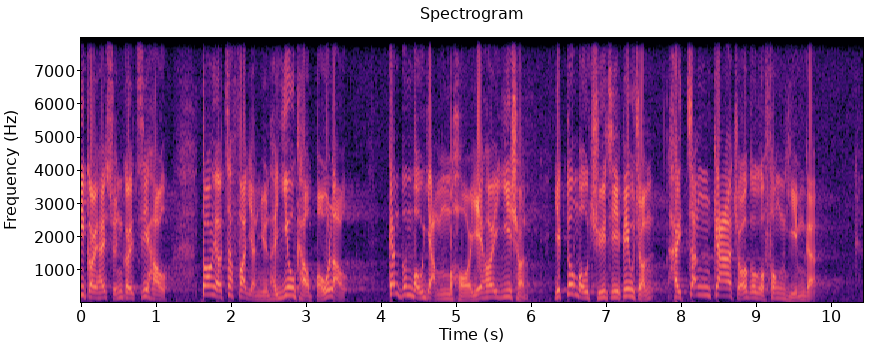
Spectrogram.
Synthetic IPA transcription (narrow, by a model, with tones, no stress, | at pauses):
iː˥kɵ˧ɥhɐ˨˥jsyː˨˥nkɵ˧ɥt͡siː˥ɦɐ˨w | t̪ɔː˥ŋjɐ˨˧wt͡sɐ˥t̚faː˧t̚jɐ˨˩nɥyː˨˩nɦɐ˨jːiː˥wkʰɐ˨˩wpo˨˥wlɐ̰˨˩w | kɐ˥npu˨˥nmo˨˧wjɐ̰˨mhɔ̰ː˨˩jɛː˨˧ɦɔː˨˥jiː˨˧jiː˥t͡ʃʰɵ̰˨˩n | jɪ˨k̚t̪o˥wmo˨˧wt͡ʃʰyː˨˧t͡siː˧piː˥wt͡sɵ˨˥nhɐ˨jt͡sɐ˥ŋkaː˥t͡sɔː˨˥kɔː˨˥kɔː˧fʊ˥ŋhḭː˨˥mkɐ̰ː˧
